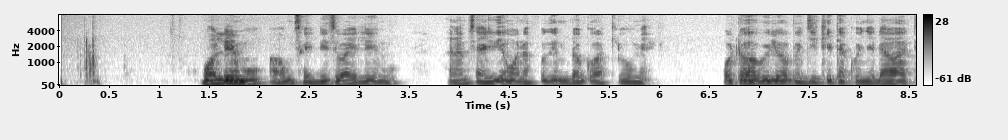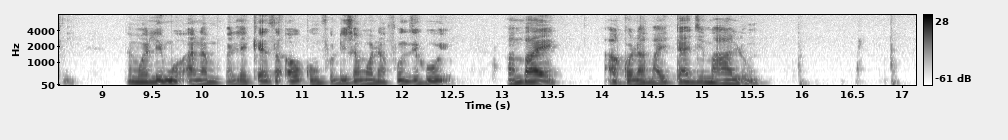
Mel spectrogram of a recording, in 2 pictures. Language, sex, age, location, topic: Swahili, male, 18-24, Nairobi, education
